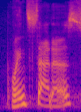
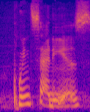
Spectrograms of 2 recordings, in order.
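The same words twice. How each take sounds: First: It is pronounced in a plain, everyday way. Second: It is pronounced in a fancy, elaborate way.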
